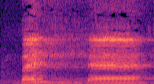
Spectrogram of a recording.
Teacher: Jumpa lam dengan lam ni sama. Kalau jumpa macam ni, lam pertama dimasukkan ke dalam lam kedua. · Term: Idgham mutamasilain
